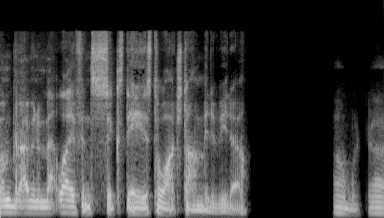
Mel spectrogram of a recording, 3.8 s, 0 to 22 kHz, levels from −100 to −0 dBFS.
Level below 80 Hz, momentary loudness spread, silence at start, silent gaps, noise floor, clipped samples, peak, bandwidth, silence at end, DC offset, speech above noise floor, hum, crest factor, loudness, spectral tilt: -70 dBFS; 11 LU; 0 s; 2.52-3.32 s; under -90 dBFS; under 0.1%; -8 dBFS; 12.5 kHz; 0 s; under 0.1%; over 65 dB; none; 18 dB; -25 LUFS; -4 dB/octave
